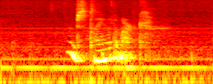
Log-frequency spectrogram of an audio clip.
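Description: A woman speaks briefly and quietly, close by.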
